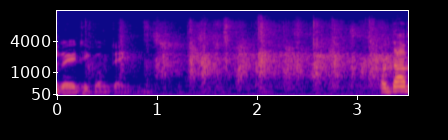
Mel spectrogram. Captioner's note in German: Beifall CDU und BÜNDNIS 90/DIE GRÜNEN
